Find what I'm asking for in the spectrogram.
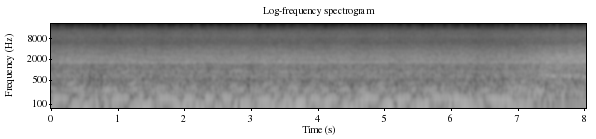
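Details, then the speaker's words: BMW E46 M3 petrol, warming up at idle: uneven idle that keeps stuttering, almost like a misfire, worse when hot; owner first suspected VANOS, cause found to be a faulty throttle position sensor, replaced. "You can hear now it's a little bit more hot. It really comes for stuttering."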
